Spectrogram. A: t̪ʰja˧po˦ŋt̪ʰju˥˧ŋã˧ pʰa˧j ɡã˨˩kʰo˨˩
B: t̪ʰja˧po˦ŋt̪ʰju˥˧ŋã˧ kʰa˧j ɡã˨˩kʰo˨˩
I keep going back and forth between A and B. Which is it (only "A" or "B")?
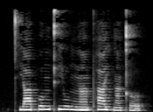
A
